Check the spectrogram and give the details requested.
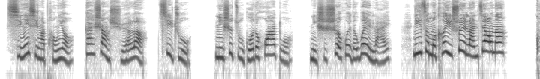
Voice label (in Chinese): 起床 学生; Hanser手机提示音包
